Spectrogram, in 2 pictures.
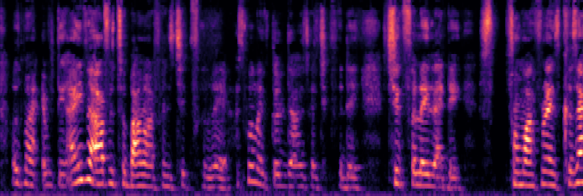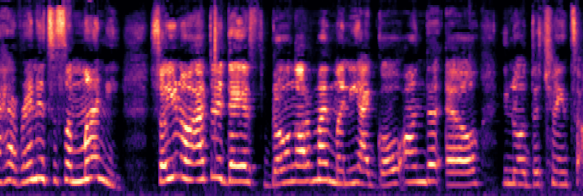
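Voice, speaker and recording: A young woman telling a storytime vlog in an animated way, acting out the dialogue. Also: a little high. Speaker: vlogger.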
